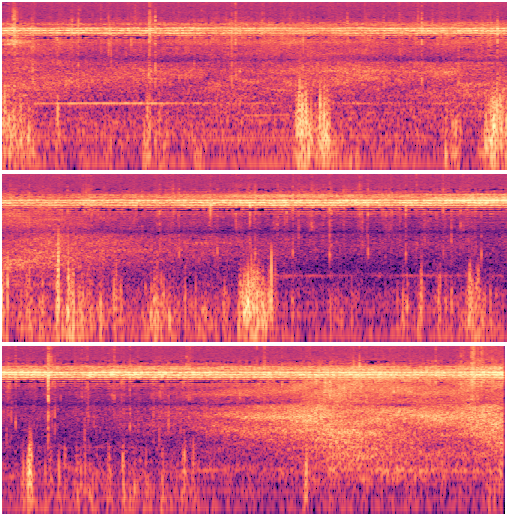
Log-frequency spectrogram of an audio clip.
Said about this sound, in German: das sind tatsächlich hier dieses fiepsende Geräusch irgendwelche Tiere, die in den Bäumen sitzen. Zikaden, was immer. Sehr penetrant.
